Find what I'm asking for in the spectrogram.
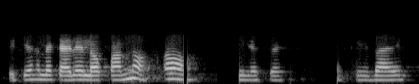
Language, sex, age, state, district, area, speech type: Assamese, female, 45-60, Assam, Dibrugarh, rural, conversation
